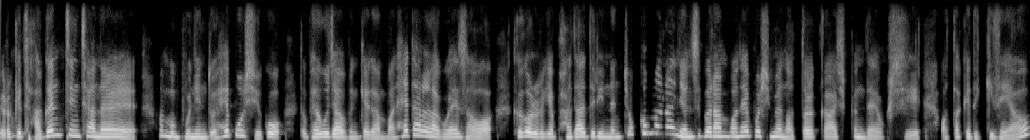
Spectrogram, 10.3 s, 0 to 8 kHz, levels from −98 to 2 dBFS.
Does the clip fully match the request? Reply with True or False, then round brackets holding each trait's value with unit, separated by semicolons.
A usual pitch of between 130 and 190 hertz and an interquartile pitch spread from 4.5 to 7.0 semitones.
False (205 Hz; 5.6 semitones)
